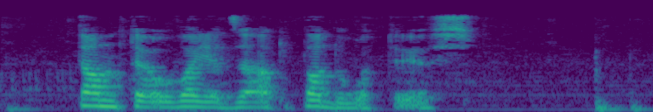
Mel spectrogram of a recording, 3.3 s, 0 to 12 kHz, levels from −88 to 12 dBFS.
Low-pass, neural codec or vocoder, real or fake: 7.2 kHz; none; real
